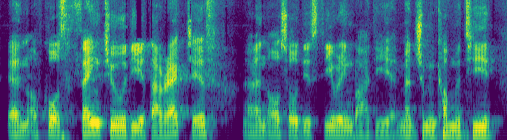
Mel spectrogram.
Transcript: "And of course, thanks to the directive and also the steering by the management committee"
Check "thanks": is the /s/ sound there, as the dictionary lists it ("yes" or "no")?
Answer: no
